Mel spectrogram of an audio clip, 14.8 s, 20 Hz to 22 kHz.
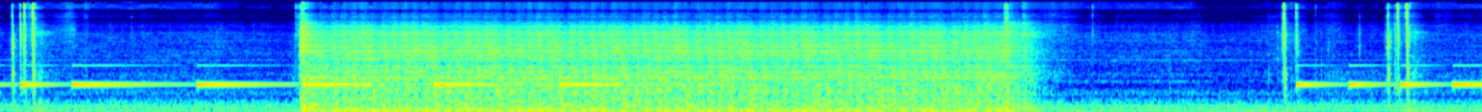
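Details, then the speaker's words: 1990 Pontiac 6000 SE AWD, start attempt after sitting 20+ years, about 1.5 gallons of fresh fuel added: starter cranks steadily about seven seconds, never catches; fuel pressure gauge barely moves, low fuel pressure (gauge accuracy assumed). "All right, if we get in here will it build fuel pressure now? Looks like it wants to. The needle on the gauge is moving a little bit, but not much."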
